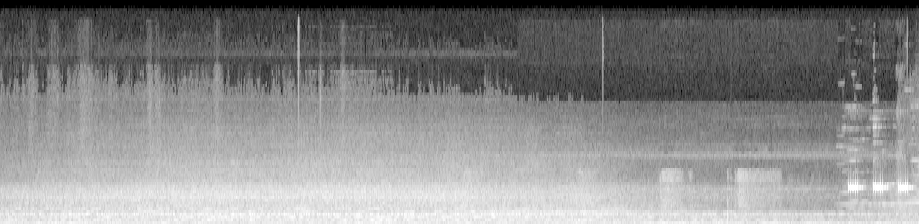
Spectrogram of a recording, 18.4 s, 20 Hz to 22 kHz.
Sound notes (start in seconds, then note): 11.7 Bigfoot breathing heavily; 16.9 insect chirping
